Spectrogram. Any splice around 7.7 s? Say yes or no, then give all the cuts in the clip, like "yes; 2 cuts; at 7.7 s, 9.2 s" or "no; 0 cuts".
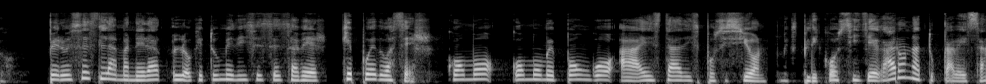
yes; 1 cut; at 7.7 s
